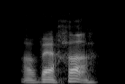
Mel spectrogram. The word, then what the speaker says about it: Oliveira: If Dustin Poirier destroys Charles Dubronx Arvela, Aveja, because they pronounce their R's like an H in Portuguese in Brazil.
